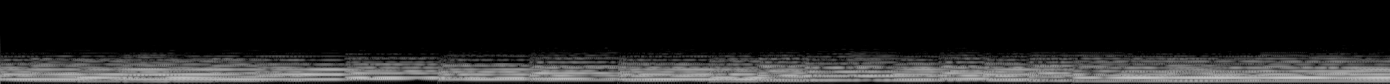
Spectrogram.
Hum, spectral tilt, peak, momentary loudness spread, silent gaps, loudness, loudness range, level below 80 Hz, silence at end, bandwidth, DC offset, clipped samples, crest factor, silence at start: none; -14.5 dB/octave; -10 dBFS; 6 LU; none; -22 LUFS; 3 LU; -84 dBFS; 0 s; 1.9 kHz; under 0.1%; under 0.1%; 12 dB; 0 s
